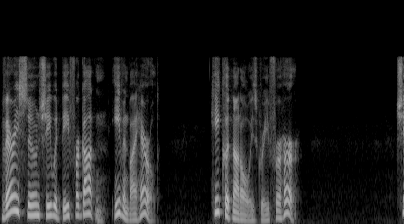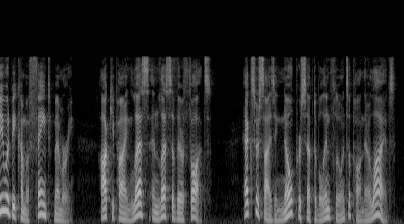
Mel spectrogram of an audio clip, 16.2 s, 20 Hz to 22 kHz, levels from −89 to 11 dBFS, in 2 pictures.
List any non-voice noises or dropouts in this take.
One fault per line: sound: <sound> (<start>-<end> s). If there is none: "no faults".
no faults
